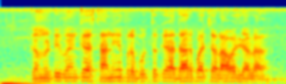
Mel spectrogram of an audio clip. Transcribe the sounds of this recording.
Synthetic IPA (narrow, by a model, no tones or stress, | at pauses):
kəmjuɪʈibɛ̃ŋkːest̪ʰaːnijəpɾəbʱʊt̪wəkeaːd̪ʱaːɾpəɾt͡ʃəlaːʋəld͡ʒaːla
